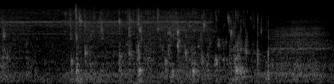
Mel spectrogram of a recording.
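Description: Running water washes acid off a metal line-etching plate, a light trickling and splashing stream with scattered drips and clinks, moderately close and without speech.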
